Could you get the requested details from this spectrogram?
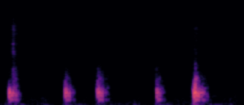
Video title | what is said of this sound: Medicina Interna I - Semiología (Introducción) | acá estoy percutiendo mi escritorio miren eso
